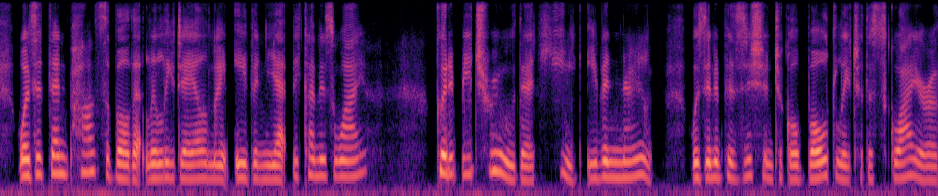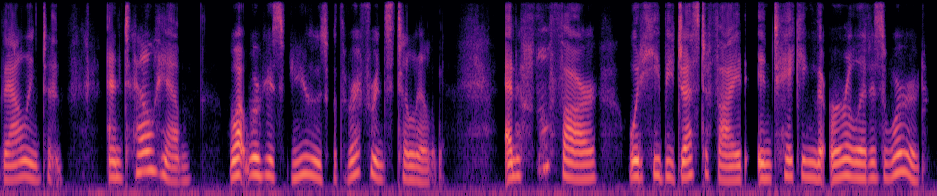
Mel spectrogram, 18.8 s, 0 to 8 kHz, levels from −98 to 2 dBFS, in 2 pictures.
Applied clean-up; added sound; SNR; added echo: neural diffusion model UNIVERSE++.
